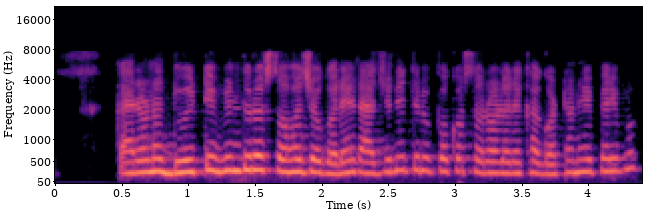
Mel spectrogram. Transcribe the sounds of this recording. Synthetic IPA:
kaɾɔɽ̃ɔd̪ujʈibind̪uɾɔsɔɦɔd͡ʒɔɡɔɾeɾad͡ʒɔnit̪iɾupɔkɔsɔɾɔɭɔɾekʰaɡʱɔʈʰɔnɔɦejpaɾibɔ

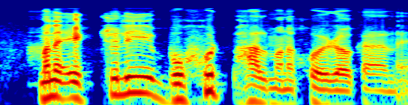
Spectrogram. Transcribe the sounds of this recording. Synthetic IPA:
manɛɛk̚t͡ʃuelibɔhut̚bʱalmanɛxʰojɹɔkaɹnḛ

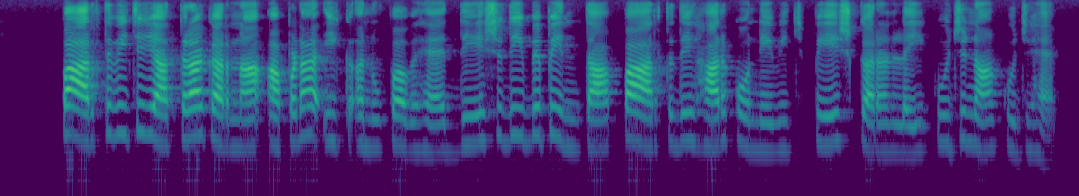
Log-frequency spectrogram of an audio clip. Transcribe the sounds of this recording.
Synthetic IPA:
paːɾət̪ʋɪt͡ʃjaːt̪ɾaːkəɾnaːʔaːpɳaːʔɪkənʊbəʋɦɛːd̪eːʃd̪iːʋɪpɪnt̪aːpaːɾət̪d̪eːɦəɾkoːneːʋɪt͡ʃpeːʃkəɾəɳləiːkʊd͡ʒnãːkʊd͡ʒɦɛ̰ː

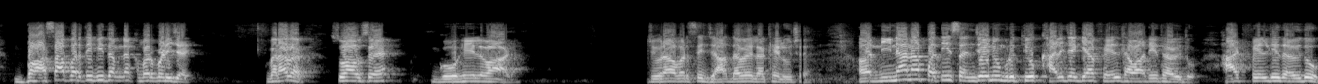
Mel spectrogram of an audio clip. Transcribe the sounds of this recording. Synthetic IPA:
bʱaʃapəɾt̪ʰibʱit̪əmnekʰəbəɾpəɽid͡ʒaj | bəɾabəɾʃũawʃe | ɡoɦelʋaɽ | d͡ʒuɾaʋəɾsid͡ʒad̪əʋeləkʰelũt͡ʃʰe | ninanapət̪isəɲd͡ʒəjnũmɾʊt̪jũkʰalid͡ʒəɡjafelt̪ʰəʋat̪ʰit̪ʰəjũt̪ũ | haʈfelt̪it̪ʰəjũt̪ũ

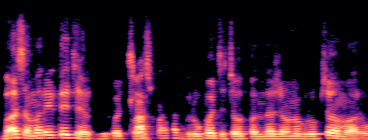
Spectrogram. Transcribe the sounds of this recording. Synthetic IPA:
bə̰səmaɾiɾit̪et͡ʃʰeɡɾupəaspaɡɾupət͡ʃʰet͡ʃəwd̪̚pənd̪əɾd͡ʒəʋanũɡɾup̚t͡ʃʰeəmaɾũ

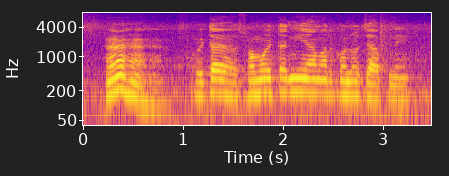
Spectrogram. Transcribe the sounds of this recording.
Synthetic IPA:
ɦɛ̃ɦɛ̃ɦɛ̰̃ | oiʈasɔmɔjʈanieamaɾkɔnot͡ʃʰeapne

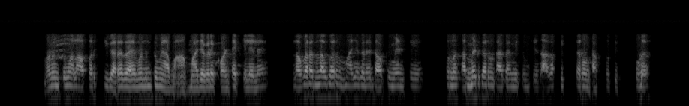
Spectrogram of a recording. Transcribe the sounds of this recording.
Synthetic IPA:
m̤əɽ̃uːnt̪um̤alaɔfəɾt͡ɕiːɡʱəɾəd͡zaem̤əɽ̃uːnt̪um̤iːaa̰mad͡ʑʱakəɽekɔɳʈɛk̚ʈ̚kelele | lɔkəɾat̪ləkəɾmad͡ʑʱjakəɽeɖɔkjumeɳʈ̚t̪e | puɾnəsəbmiʈkəɾuːnʈakamiːt̪umt͡ɕid͡za̰ɡafikskəɾuːnʈak̚t̪ot̪i | puɽ̤ə

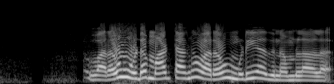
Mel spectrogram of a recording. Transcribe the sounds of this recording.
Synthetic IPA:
ʋɐɾɐʋɯ̃ʊɽɐmaːʈːaːŋɡɐʋɐɾɐʋɯ̃mʊɽɪjaːðɯnɐmlaːlɐ

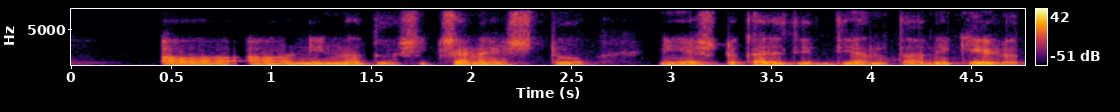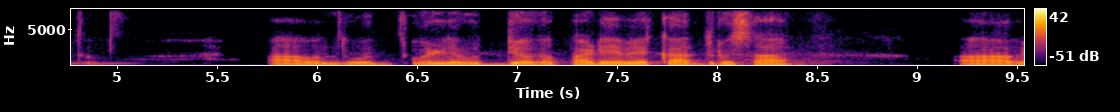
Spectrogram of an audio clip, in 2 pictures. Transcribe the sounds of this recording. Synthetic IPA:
ɐninːɐd̪uʃikʂɐɳɐeʂʈu | niːe̞ʂʈukɐɭit̪̬id̪ːiɐnt̪ɐnikeːɭud̪u | aːond̪uɔɭːeud̪joːɡɐpɐɽɛjɐbeːkaːd̪ɾusɐɦɐ | ʋ

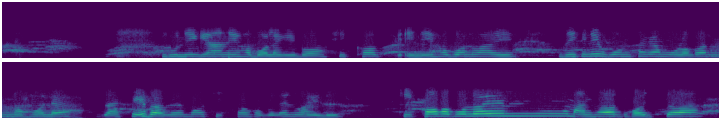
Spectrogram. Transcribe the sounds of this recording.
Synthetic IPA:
ɡuniɡianiɦobɔlaɡibɔxikʰːɔkḛneɦobɔnʊwaɹizikʰiniɡuntʰakɛmʊɹlɔɡɔtnɔɦɔlɛ | zaxejbabɛmojxikʰːɔkɦobɔlenʊwaɹilʊ̃ | xikʰːɔkɦɔbɔloj | manuɔdʱɔjzɔwa

